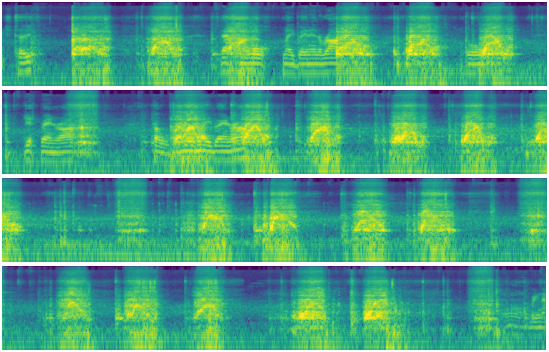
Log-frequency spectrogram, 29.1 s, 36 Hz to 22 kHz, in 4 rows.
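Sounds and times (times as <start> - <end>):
file rasping across saw chain: 0.2 - 29.0.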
